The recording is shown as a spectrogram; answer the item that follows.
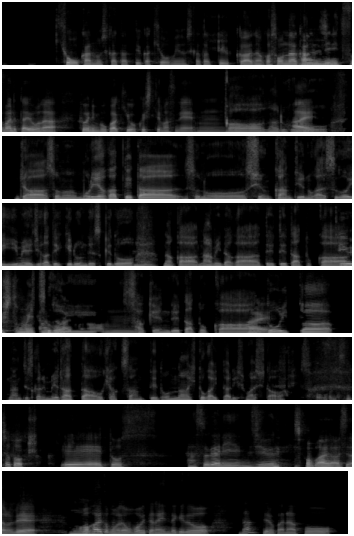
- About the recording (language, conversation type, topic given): Japanese, podcast, ライブで心を動かされた経験はありますか？
- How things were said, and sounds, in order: other background noise; laughing while speaking: "じゅうねん 以上前の話なので"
